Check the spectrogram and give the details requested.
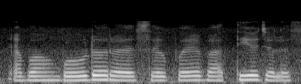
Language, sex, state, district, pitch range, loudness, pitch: Bengali, female, Assam, Hailakandi, 185-195 Hz, -14 LUFS, 190 Hz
